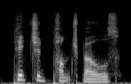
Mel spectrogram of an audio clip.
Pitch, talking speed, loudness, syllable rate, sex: 150 Hz, 135 wpm, -21 LUFS, 5.0 syllables/s, male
